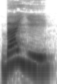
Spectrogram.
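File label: "bailler", French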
